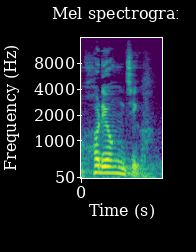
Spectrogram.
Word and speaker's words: 허령: 이제 이게 리을로 발음 나는 것뿐이죠.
